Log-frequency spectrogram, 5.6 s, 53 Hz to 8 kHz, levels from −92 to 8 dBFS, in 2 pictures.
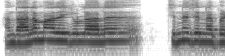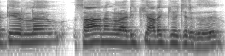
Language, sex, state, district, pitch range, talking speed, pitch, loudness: Tamil, male, Tamil Nadu, Kanyakumari, 175-205 Hz, 95 wpm, 190 Hz, -17 LUFS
